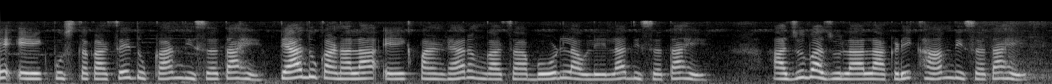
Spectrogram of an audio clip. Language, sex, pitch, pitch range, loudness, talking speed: Marathi, female, 260 Hz, 250-280 Hz, -18 LUFS, 140 wpm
